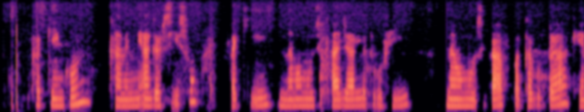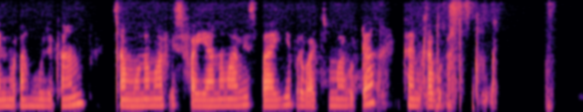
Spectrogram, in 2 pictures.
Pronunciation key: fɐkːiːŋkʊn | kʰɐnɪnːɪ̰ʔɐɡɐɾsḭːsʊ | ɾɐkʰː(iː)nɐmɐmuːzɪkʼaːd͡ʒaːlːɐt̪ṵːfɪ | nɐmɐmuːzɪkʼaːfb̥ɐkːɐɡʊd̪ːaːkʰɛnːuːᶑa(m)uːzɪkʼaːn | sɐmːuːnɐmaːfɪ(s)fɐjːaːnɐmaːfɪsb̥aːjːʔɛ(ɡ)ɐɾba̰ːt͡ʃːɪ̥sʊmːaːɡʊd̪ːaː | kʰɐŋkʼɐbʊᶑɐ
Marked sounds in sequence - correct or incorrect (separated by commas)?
correct, correct, correct, incorrect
